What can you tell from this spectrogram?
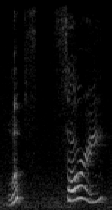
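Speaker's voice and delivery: high, slow bashful apology; a shy owl caught out, apologising; embarrassed. A narrator's reading. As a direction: blush as you say it. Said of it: "she blushed".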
